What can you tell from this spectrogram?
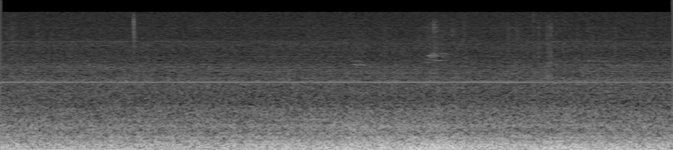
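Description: Inside the passenger cabin of a Yamagata Shinkansen Tsubasa train under way: a steady low rumble of wheels and running gear, with a thin steady high tone over it.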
